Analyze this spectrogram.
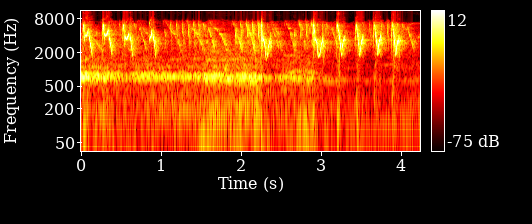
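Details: Bar-winged prinias, a semi-gacor singer said to draw others into song: a dense run of overlapping high, slurred chirps tumbling together, over a steady low hum.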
